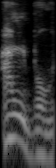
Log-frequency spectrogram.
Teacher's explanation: la mayor fuerza de voz. ¿Dónde está? En al. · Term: palabra grave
